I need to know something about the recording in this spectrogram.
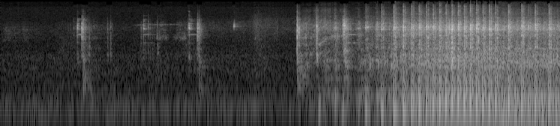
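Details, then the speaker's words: Snuba dive-rig compressor, small petrol engine, pull-start with choke on after storage: a few quiet clicks, then it catches on the first real pull and settles into a fast, even putter while building pressure; starts cleanly. "Boy, that's a good sign. Cranked up on first pull."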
